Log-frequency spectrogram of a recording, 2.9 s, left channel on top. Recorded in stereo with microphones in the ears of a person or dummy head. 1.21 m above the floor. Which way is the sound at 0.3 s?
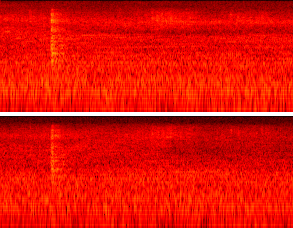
Centre (ahead or behind).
